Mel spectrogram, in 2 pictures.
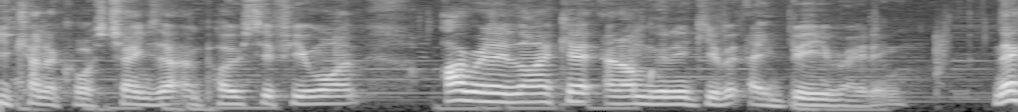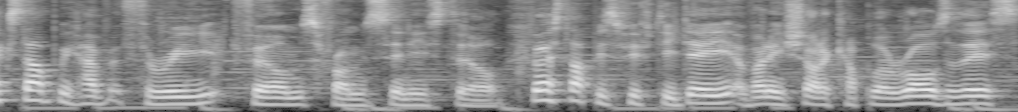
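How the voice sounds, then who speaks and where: With music in the background, a man speaks at a very fast pace, his fairly high pitch showing ordinary variation. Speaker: film photography youtuber. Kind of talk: casual talk to camera.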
